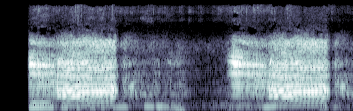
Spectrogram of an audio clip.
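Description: A cow mooing twice: two long, loud calls, the first starting just after the beginning and the second about three seconds in.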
